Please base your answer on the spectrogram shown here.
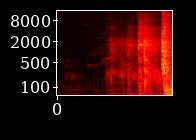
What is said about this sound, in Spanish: Oh, demonio, tire la silla. Ah, oh, maldición, ¿por qué siempre la ponen ahí?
